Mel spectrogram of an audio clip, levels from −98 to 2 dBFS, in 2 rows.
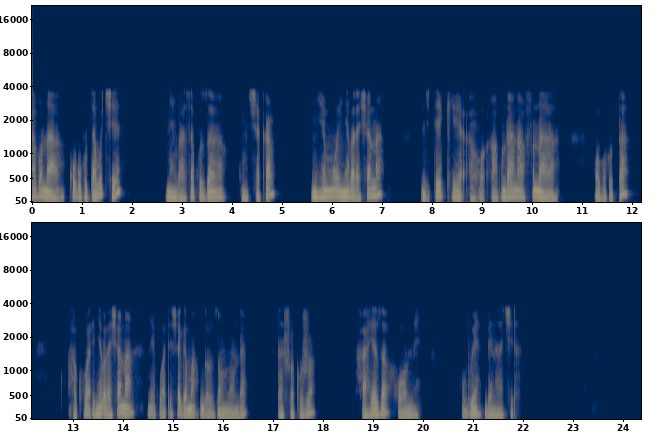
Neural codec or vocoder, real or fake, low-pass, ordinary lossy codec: none; real; 3.6 kHz; none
